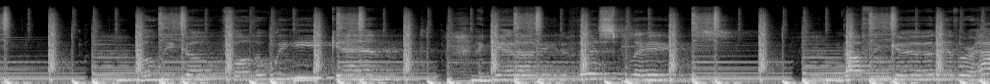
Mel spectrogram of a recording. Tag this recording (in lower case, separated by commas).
music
